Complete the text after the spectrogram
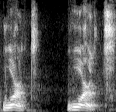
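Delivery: "worked" as one syllable, final T sound; "worked" pronounced wort, no ed vowel; "worked" with T ending. Shown as a demonstration. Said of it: "no suena ed, suena como ... una T".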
